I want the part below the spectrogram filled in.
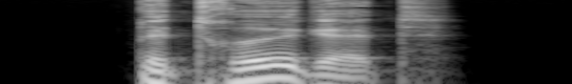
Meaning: second-person plural subjunctive II of betrügen
- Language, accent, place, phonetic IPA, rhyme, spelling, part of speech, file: German, Germany, Berlin, [bəˈtʁøːɡət], -øːɡət, betröget, verb, De-betröget.ogg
